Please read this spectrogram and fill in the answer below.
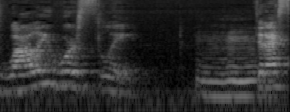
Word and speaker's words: Worsley: It's Wally Worsley.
